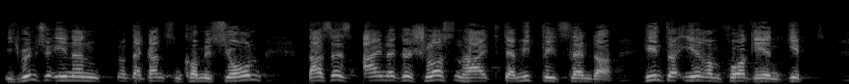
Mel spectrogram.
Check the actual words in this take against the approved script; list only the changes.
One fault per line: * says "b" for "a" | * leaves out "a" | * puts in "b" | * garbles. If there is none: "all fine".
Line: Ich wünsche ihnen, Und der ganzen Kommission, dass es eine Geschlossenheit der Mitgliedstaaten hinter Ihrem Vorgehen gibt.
all fine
